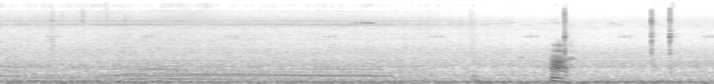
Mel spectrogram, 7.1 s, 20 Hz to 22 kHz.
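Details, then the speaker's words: 1994 Cadillac Fleetwood Brougham rear window after regulator guide clips refitted, car left in accessory mode so battery ran low: slow, labored motor hum dragging a few seconds before a clunk; window goes up and down but struggles on low battery. "Will the window go up and down? Kind of. Almost sounds like it's struggling."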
